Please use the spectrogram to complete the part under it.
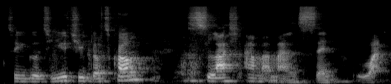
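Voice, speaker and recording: A middle-aged woman from Ghana hosts a relaxed live stream and talks straight to her viewers. Her voice sits low, and she speaks slowly and chattily, often breaking into laughter. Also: vocal fry. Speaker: host.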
